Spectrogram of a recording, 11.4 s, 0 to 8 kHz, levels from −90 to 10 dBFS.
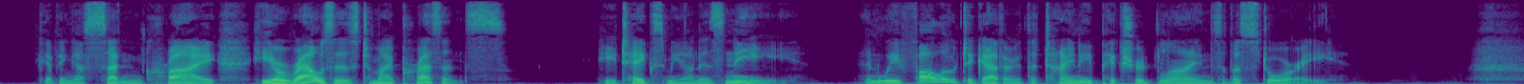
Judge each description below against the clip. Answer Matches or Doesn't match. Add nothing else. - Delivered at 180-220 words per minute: Doesn't match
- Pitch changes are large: Matches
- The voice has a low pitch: Matches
